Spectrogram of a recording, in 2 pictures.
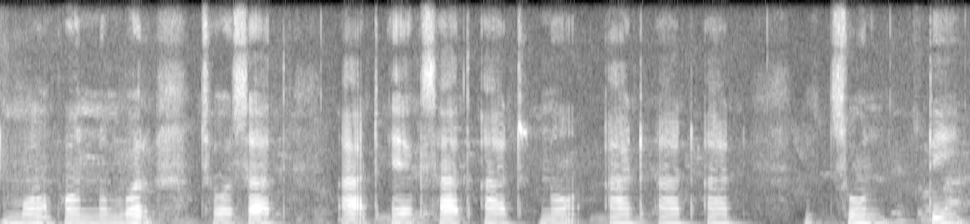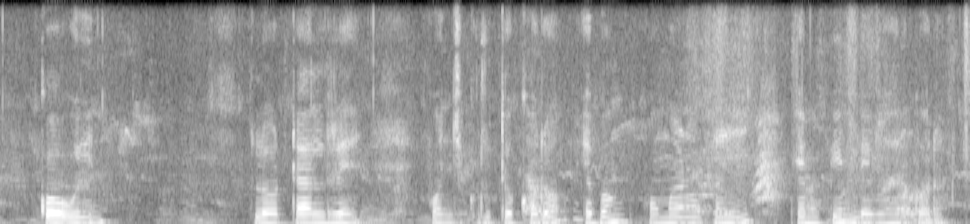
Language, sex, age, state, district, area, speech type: Odia, male, 18-30, Odisha, Mayurbhanj, rural, read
